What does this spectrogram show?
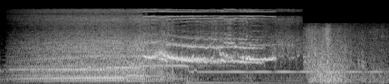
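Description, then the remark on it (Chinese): A motorcycle engine roars, then tires squeal in a sharp, wavering skid for over a second, ending in a loud crashing clatter as a mother riding the motorcycle falls with the bike. No one speaks. “今年八月，从妹妹口中得知，妈妈每次骑摩托车都跌倒，”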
